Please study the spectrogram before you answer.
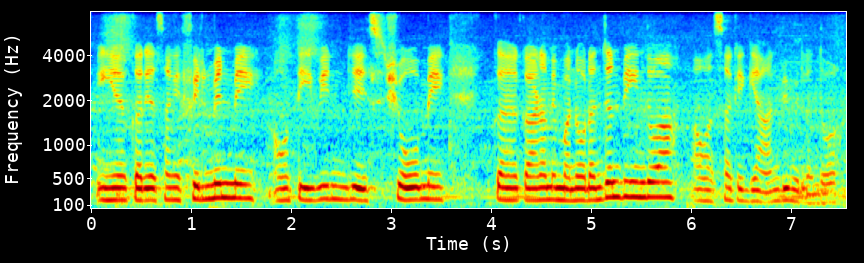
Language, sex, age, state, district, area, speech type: Sindhi, female, 30-45, Gujarat, Surat, urban, spontaneous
